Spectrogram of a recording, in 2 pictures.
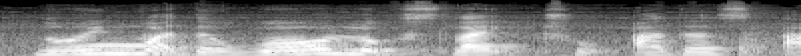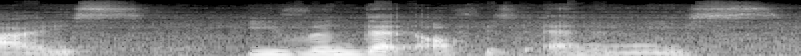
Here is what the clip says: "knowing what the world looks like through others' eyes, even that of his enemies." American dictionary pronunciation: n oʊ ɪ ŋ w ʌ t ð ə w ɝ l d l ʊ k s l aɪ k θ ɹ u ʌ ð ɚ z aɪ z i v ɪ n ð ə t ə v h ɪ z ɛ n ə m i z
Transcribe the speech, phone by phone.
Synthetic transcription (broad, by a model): n oʊ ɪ ŋ w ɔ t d ə w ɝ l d l ʊ k s l aɪ k t ɹ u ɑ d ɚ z aɪ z i v ɪ n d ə t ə f h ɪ s ɛ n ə m i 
